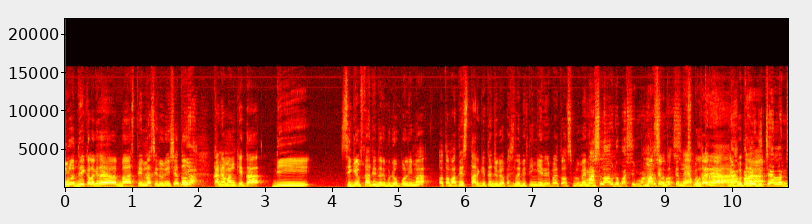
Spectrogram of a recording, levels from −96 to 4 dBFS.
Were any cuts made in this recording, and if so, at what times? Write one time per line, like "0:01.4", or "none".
none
